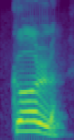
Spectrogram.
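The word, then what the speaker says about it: כֹּל: Kol haaretz, toute la terre. Ça s'écrit calme, mais on prononce kol.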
